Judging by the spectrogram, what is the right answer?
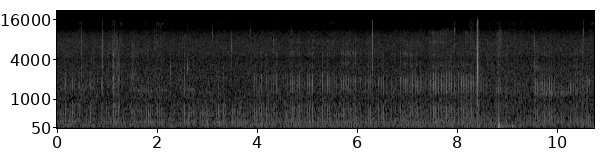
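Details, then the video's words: Kitten called Melissa purring sweetly, a low, fluttering rumble running without a break, gently breathing in and out, broken near the end by two sharp clicks of nearby movement. "El gatito con el nombre Melissa dulce ronronea"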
